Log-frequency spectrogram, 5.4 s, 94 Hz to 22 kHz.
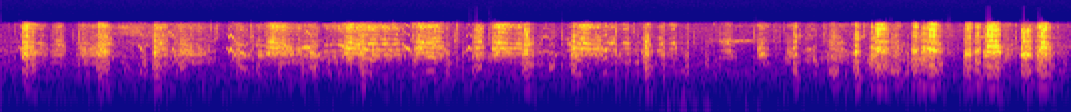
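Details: Wood ducks returned to Sainte-Adèle, Quebec, Canada, clear 1°C morning, 18 October 2024: rapid overlapping nasal notes from many birds, with a few thin whistled squeals toward the end.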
